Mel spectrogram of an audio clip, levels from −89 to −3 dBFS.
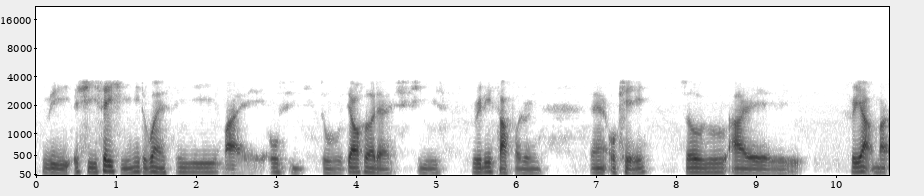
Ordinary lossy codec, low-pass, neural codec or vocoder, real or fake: none; 3.6 kHz; codec, 16 kHz, 2 kbps, FunCodec, trained on LibriTTS, 25 frames a second; fake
